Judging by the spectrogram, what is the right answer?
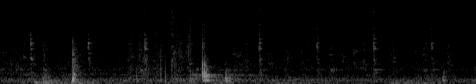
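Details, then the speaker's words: Yosh dual chime mechanical clock running in beat before any adjustment: quiet, unhurried tick-tock in a small room, the alternating beats evenly spaced. "it is in beat."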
